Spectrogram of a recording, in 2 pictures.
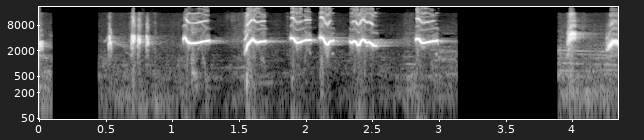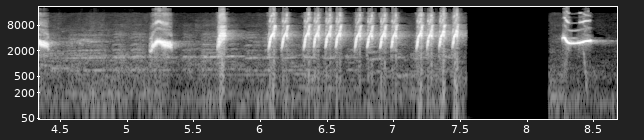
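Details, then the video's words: Training sound for a contest white-rumped shama, from a scarlet minivet: a rapid series of sweet upslurred whistles, then scattered sharp notes, a fast even chattering burst and one final whistle. "PANCINGAN SUARA BURUNG PANCAWARNA"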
